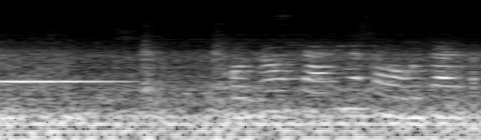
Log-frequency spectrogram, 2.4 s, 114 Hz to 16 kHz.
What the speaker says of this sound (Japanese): 再び天原市駅からキハ47に乗車して高岡駅に向かいたいと思います。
